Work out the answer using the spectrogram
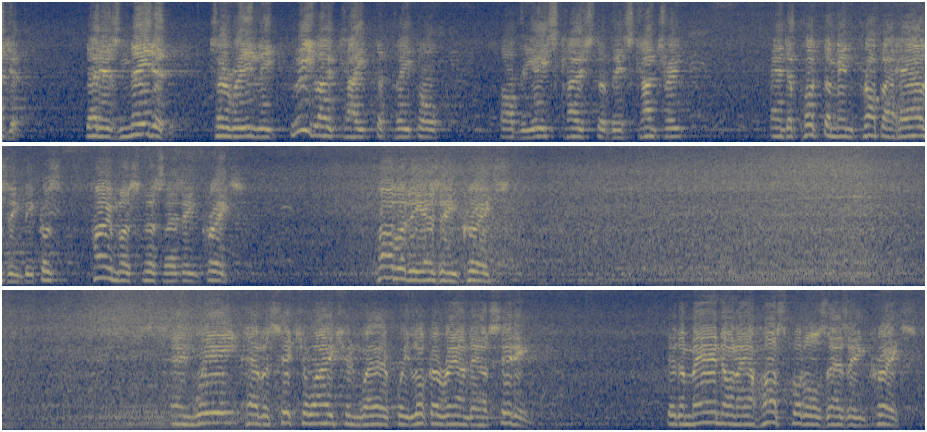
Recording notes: Rally for Peace 18 March 2022 outside the Hilton Hotel organised by JustPeace while Minister for Defence Dutton was speaking to the American Chamber of Commerce at a $2,000 luncheon inside the Hilton Hotel Brisbane.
